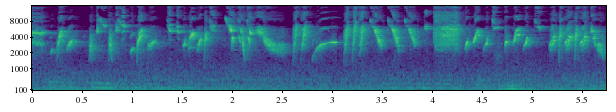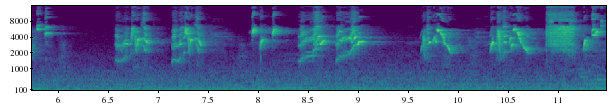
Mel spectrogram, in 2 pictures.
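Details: Carduelis carduelis balcanica singing for an online goldfinch song world championship: sustained stuttering twitters and buzzy bursts in clustered phrases, short gaps between runs, a low hum faint underneath.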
